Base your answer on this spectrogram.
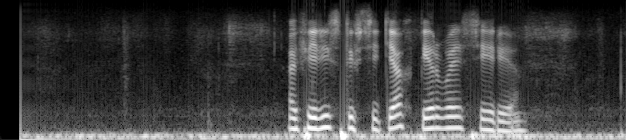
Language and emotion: Russian, neutral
